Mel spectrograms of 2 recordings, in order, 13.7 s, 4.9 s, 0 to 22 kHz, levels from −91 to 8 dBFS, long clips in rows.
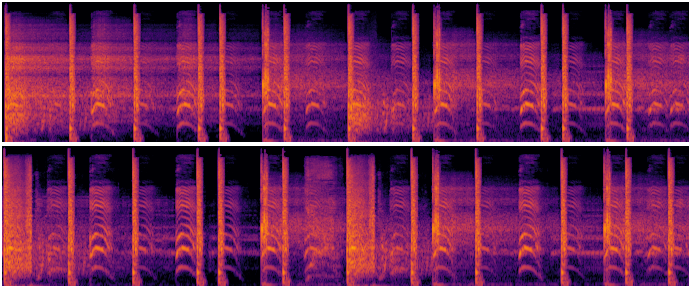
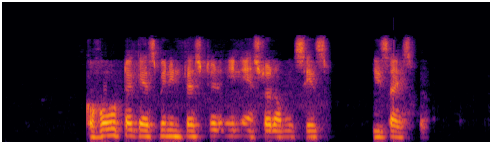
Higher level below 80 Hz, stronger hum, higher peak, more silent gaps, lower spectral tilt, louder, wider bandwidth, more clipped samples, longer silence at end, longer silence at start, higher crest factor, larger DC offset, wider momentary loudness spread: first, -50 dBFS vs -60 dBFS; neither; about the same, 0 dBFS vs 0 dBFS; neither; second, 0.5 dB/octave vs -3.5 dB/octave; about the same, -18 LUFS vs -17 LUFS; first, over 20 kHz vs 8.4 kHz; neither; second, 0 s vs 0.65 s; second, 0 s vs 0.85 s; about the same, 20 dB vs 18 dB; neither; about the same, 11 LU vs 10 LU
